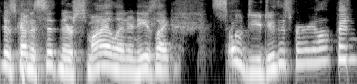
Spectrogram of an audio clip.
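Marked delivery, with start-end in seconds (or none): 2.1-3.6 put-on goofy, awkward flirty voice, pitched up. Retelling an awkward movie scene line: imitating an awkward grinning come-on. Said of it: "weird, awkward conversation he's having with this goofy grin".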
